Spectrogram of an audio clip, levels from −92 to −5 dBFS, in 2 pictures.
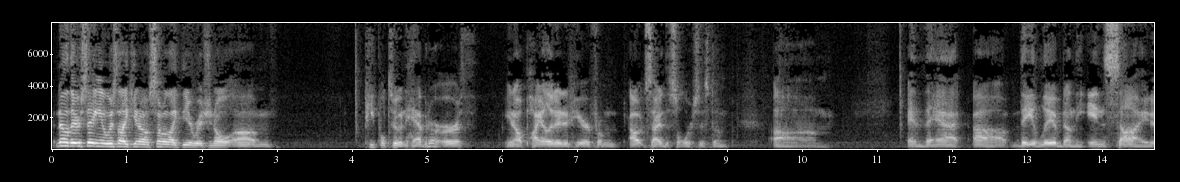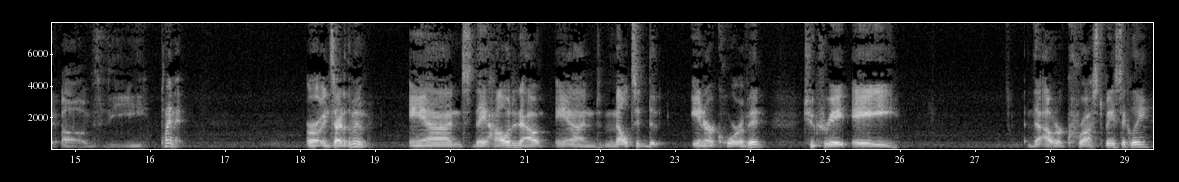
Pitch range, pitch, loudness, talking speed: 95-120 Hz, 100 Hz, -23 LUFS, 135 wpm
